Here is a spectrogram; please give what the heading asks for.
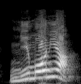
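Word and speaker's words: pneumonia: लगाओ नी ये के जबरदस्ती लगाना पड़ेगा के साइलेंट है नी ओके निमोनिया तो ये ऐसे हो जाएगा अरे ये तभी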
